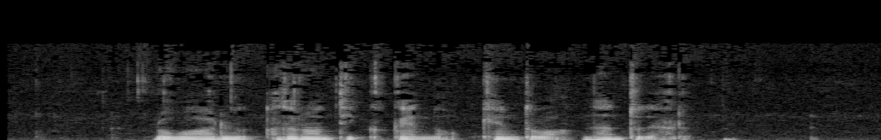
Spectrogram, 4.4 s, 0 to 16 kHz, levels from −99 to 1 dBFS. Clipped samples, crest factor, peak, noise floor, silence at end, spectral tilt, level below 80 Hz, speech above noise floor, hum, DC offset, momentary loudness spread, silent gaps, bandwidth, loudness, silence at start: under 0.1%; 20 dB; -4 dBFS; -64 dBFS; 0.75 s; -8.5 dB/octave; -42 dBFS; 42 dB; none; under 0.1%; 10 LU; none; 8.8 kHz; -23 LUFS; 0.75 s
